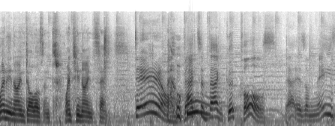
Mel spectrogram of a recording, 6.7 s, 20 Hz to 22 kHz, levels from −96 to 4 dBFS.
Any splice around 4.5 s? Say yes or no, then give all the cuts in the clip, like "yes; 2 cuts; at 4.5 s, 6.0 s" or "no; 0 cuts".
no; 0 cuts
